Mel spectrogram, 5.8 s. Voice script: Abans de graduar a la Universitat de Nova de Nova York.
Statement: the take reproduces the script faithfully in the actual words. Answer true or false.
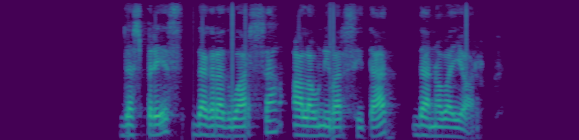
false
